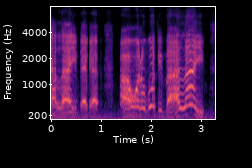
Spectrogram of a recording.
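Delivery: very high, weepy, tearful crying voice. Retelling how a mother cried before a whooping: imitating mother crying. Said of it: "She started crying. She said".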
